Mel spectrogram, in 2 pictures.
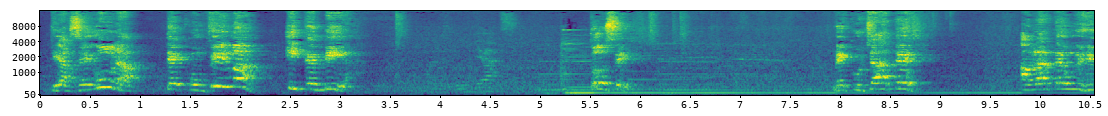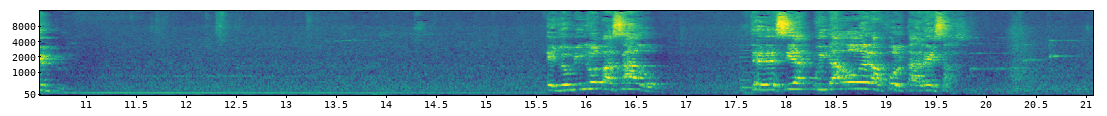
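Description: A middle-aged man preaches loudly and with animation close to a microphone.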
